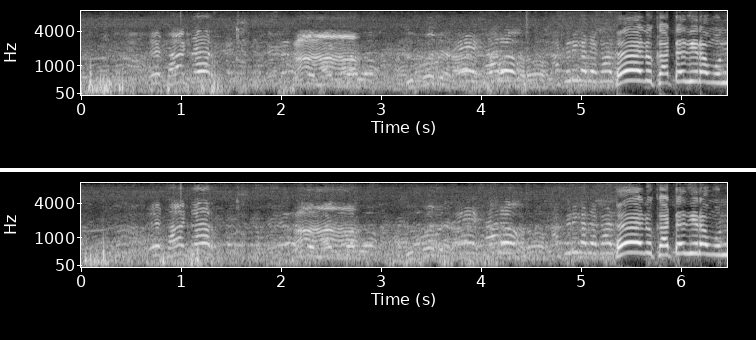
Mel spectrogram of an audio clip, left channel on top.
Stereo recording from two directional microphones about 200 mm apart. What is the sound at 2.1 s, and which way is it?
Speech, 30° right (ahead or behind).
